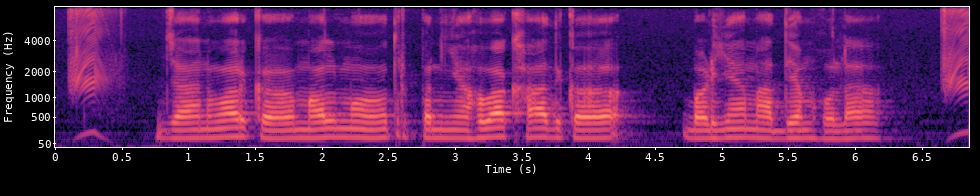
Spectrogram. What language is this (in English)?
Bhojpuri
